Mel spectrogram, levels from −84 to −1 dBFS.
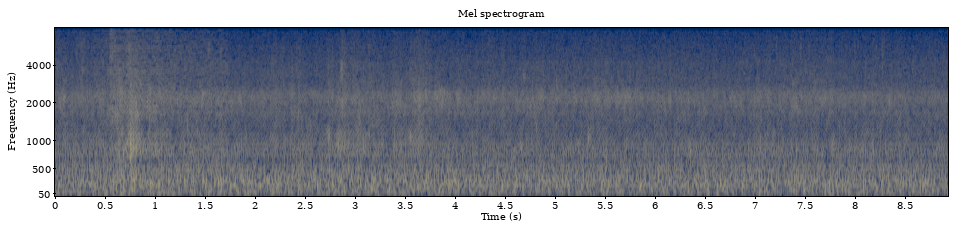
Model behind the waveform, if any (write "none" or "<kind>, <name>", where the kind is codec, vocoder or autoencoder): vocoder, Vocos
